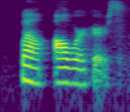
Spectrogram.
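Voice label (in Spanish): Voice Acting, es, female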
